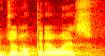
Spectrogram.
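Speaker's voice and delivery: usual speaking voice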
